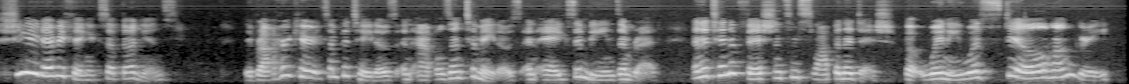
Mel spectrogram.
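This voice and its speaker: A woman narrates a children's story aloud. Her mid-pitched voice moves in an animated, expressive way, in the manner of a storyteller. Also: moderate pace, rough recording. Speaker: storybook reader.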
